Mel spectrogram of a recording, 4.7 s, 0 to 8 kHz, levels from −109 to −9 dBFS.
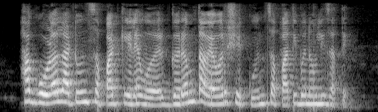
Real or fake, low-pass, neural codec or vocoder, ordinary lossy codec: fake; 7.2 kHz; vocoder, 44.1 kHz, 128 mel bands every 256 samples, BigVGAN v2; AAC, 48 kbps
